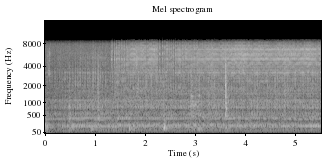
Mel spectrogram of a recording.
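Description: Small outboard motor running steadily at trolling speed, with a few sharp knocks and clicks over it, the loudest about two and a half seconds in.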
